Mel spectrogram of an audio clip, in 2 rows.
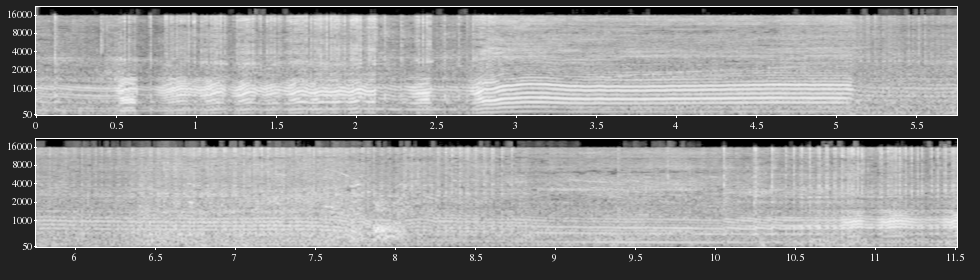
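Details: Honda FL250 Odyssey barn find, first start after about 10 years of storage, on a 100° day with starter fluid and a leaking fuel pump: it revs in uneven surges, then settles into a ragged, hunting idle; rough running.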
